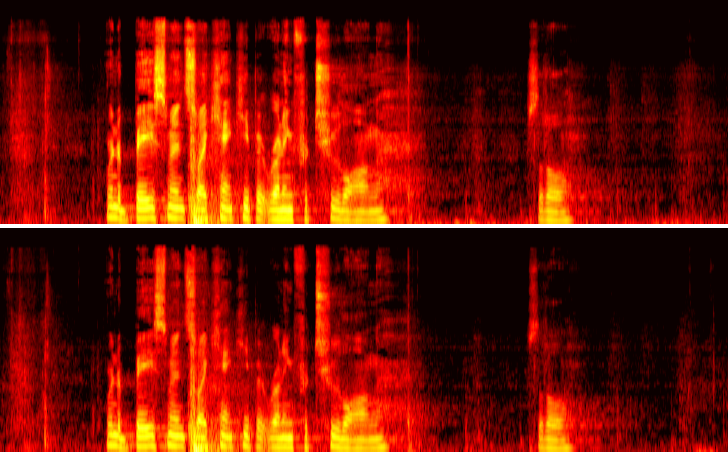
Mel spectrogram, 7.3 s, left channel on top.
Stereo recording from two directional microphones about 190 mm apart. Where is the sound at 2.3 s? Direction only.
15° left (ahead or behind).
